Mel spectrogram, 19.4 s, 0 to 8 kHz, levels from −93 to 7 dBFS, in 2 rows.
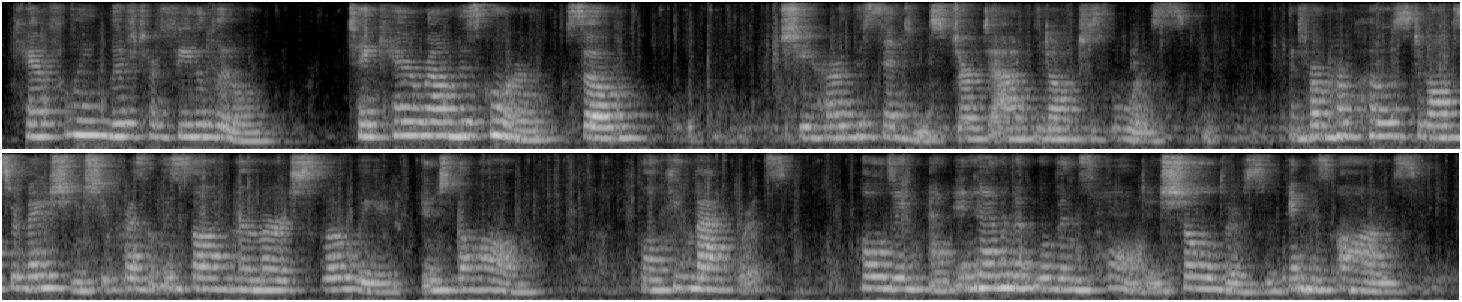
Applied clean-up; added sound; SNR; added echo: neural separator model SepFormer DNS4.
